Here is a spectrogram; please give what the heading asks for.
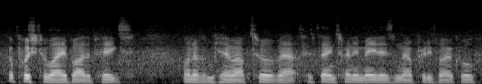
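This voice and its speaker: A man giving casual on-location commentary outdoors in a rainforest, halting and full of "uh" fillers. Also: fairly low pitch, completely flat delivery, muffled recording. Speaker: field presenter. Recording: outdoor field recording with noticeable background noise.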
